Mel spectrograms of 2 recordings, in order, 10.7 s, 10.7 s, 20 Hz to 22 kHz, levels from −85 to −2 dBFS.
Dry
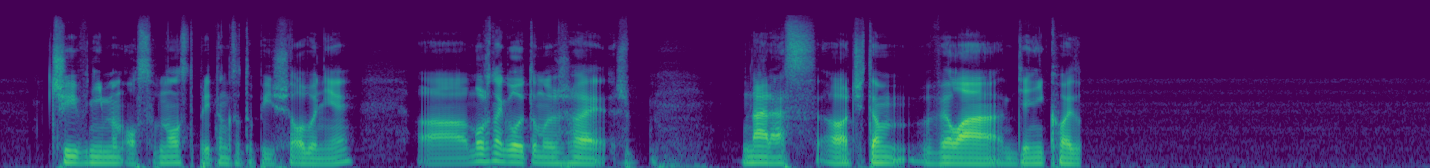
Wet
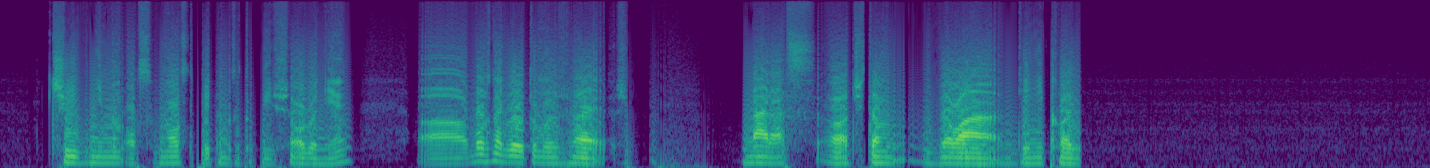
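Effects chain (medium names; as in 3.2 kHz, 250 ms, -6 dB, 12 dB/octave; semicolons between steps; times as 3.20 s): square wave that keeps the level; bass shelf 200 Hz -12 dB; slew-rate limiter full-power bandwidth 340 Hz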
